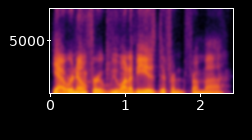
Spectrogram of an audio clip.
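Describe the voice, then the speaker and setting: A man's voice: medium pitch, fast, smooth. Man hosting a podcast. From Canada. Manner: friendly, many "uh" fillers, jokey asides. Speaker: podcast host. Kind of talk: casual interview hosting.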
